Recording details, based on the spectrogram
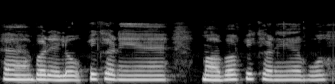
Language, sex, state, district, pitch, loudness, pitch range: Hindi, female, Delhi, New Delhi, 215 Hz, -14 LUFS, 210-225 Hz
